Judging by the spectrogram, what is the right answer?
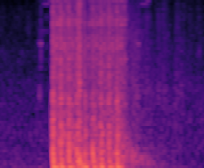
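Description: A sudden burst of gunfire in an esports shooter match, a quick rapid volley lasting under a second, close and sharp before tailing off.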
